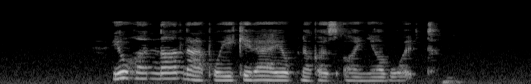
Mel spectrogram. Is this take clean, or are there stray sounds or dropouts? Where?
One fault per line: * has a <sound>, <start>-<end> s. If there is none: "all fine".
all fine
